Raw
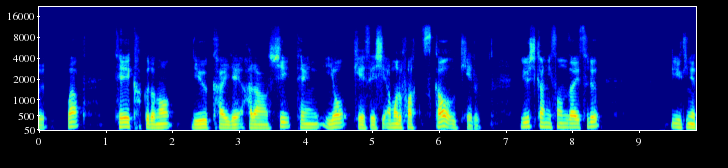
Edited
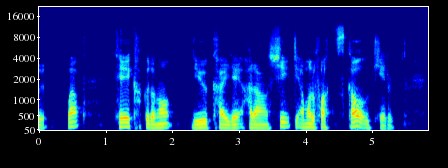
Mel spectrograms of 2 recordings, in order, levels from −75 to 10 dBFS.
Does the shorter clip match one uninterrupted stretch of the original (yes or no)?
no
